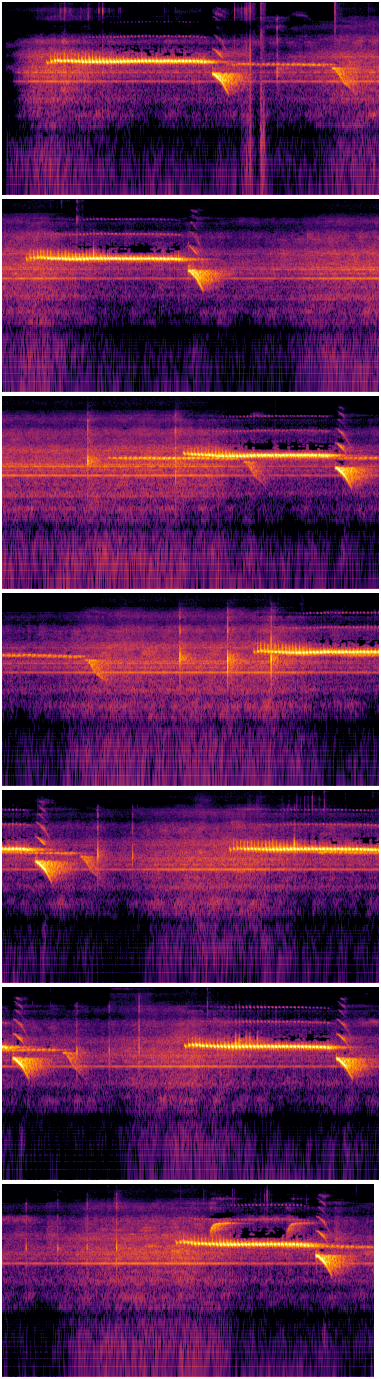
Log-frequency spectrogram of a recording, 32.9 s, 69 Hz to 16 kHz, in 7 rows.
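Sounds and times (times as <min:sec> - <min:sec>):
bird singing whistled phrase: 0:00.6 - 0:04.4, 0:05.0 - 0:07.4, 0:10.7 - 0:15.5, 0:17.3 - 0:20.1, 0:21.7 - 0:24.6, 0:25.8 - 0:28.5, 0:30.4 - 0:32.9.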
